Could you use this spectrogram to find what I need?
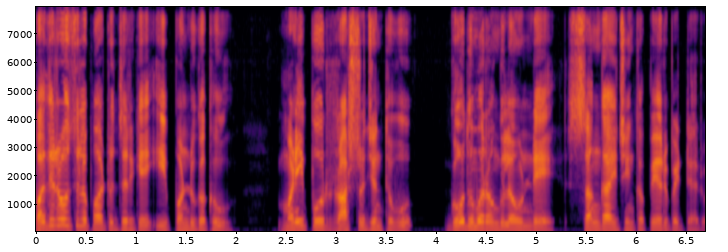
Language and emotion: Telugu, neutral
